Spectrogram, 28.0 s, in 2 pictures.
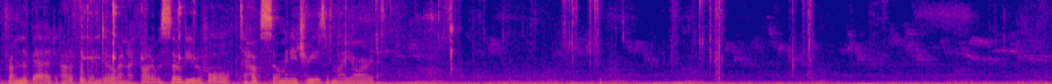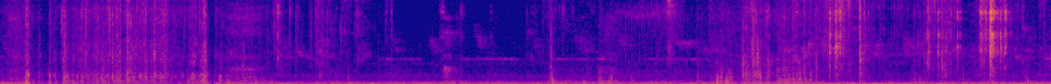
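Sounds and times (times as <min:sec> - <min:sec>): birds chirping: 0:00.0 - 0:14.4, 0:16.9 - 0:28.0
low steady hum: 0:00.0 - 0:14.4
pebbles clicking and rustling: 0:00.8 - 0:09.7, 0:10.5 - 0:11.0, 0:14.1 - 0:19.3, 0:21.3 - 0:28.0.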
